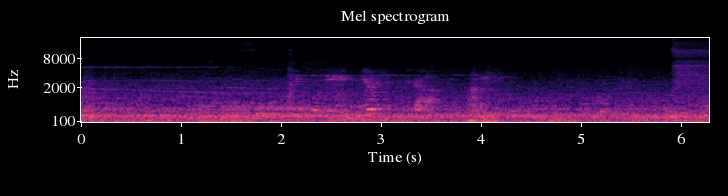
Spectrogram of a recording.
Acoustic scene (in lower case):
subway train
